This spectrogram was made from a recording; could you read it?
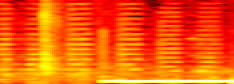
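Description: After a brief stretch of faint background murmur, a steady outgoing-call ringing tone starts midway: one continuous, mid-pitched hum that holds loud and unchanging to the end.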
